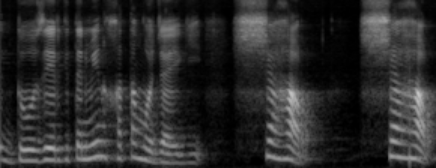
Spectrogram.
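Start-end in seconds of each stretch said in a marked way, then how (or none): 2.3-4.3 शहर with heavy final r, no ending vowel; pause-form demo. Shown as a demonstration. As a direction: model शहर deliberately and stop on the r. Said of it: "ऐसे करके पढ़ेंगे".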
